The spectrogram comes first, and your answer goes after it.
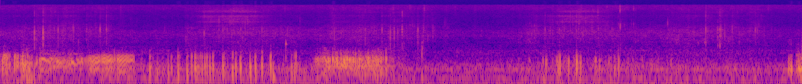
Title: stomach growl sound effect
